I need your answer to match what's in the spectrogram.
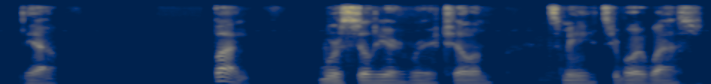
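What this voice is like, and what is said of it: Sniffly, congested, weakened voice. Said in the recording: “Excuse me if I sound a little sniffly this evening... I'm a little sniffly... my voice is gone”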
